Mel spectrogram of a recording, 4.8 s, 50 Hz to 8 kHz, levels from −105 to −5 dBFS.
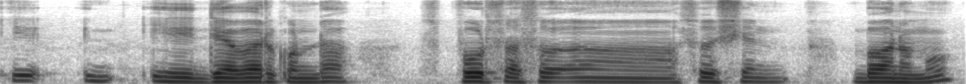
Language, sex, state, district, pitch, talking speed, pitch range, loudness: Telugu, male, Telangana, Nalgonda, 145 Hz, 60 wpm, 135-155 Hz, -24 LUFS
